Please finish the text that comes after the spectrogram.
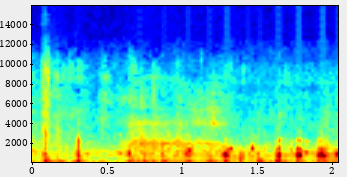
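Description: Chickens in a backyard coop cluck and murmur softly after being fed, with scattered short calls and a few higher peeps, faint and fairly close, with no talking.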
